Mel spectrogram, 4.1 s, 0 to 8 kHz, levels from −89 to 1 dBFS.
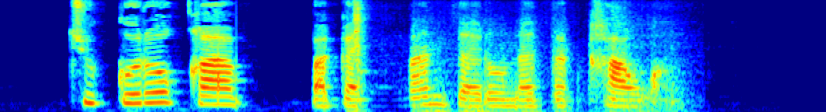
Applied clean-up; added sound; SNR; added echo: neural mask model RNNoise.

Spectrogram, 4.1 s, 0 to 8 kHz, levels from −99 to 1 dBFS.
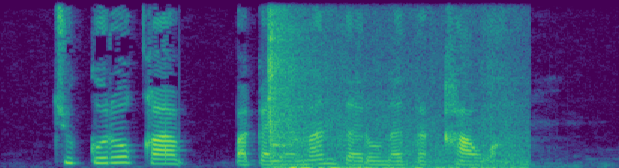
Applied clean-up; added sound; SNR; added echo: none; Mechanisms; 0 dB; none.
